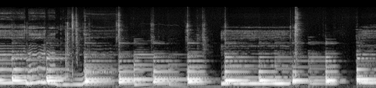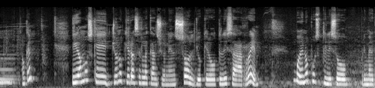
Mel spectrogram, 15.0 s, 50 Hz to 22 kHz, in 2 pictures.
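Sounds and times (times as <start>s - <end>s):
electronic piano chords: 0.0s - 8.2s.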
